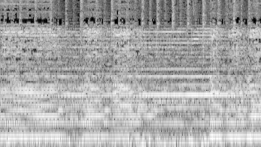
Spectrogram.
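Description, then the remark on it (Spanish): Many truck horns blare at once in a loud, sustained chorus of overlapping tones from a protest convoy of dozens of truckers on the eighth day of a transport-sector strike in Spain. Steady traffic rumble runs underneath, and there is no speech. “Sinfonía de viento a golpe de claxon en una nueva caravana de protesta con decenas de camioneros.”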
